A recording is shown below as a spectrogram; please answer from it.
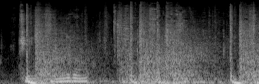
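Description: Gunfire in a Fortnite arena match: a rapid, close volley of shots sounds, with a sharp burst at the start and another near the end, and brief voiced chatter mixed in.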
